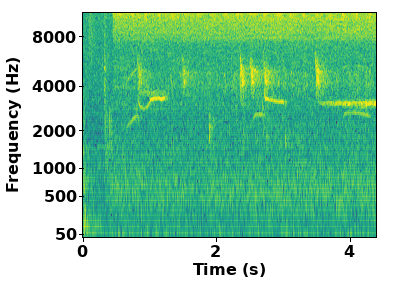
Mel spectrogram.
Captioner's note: birds chirping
